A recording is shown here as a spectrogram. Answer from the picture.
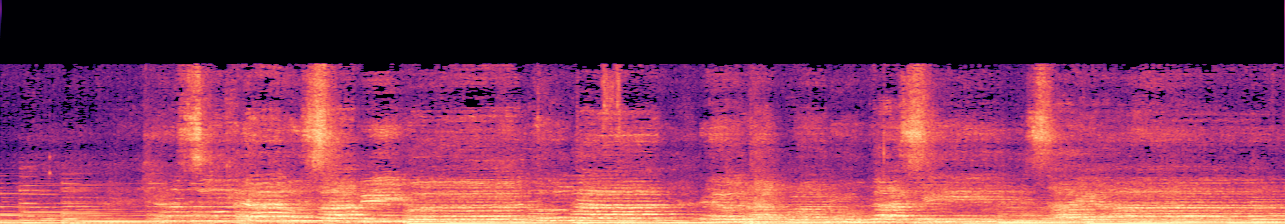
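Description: A small group of mostly women singing an Indonesian hymn together, reading the words as they go, over held low chords from an electronic keyboard.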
